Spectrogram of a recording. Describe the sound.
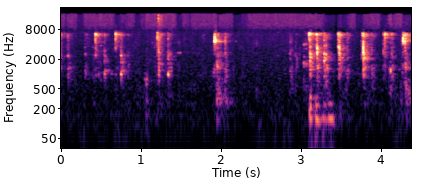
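Typing on a computer keyboard as a message is written, a quick, irregular run of many sharp, light clicks with short pauses between bursts, then a denser cluster of keystrokes near the end, fairly soft and with no talking.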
